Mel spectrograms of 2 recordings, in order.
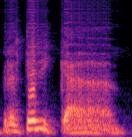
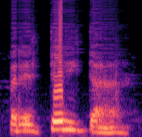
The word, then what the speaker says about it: pretérita: Tiempo a los escritores políticos de la pretérica, perdón, ¿cómo se pronuncia? Pretérita, sí, así, pretérita Grecia, optaron por emplear dichos términos para denominar la forma tan degenerada y vil, ¿verdad?, de aristocracia, ¿sí?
